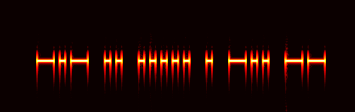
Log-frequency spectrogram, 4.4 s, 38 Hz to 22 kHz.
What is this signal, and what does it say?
Morse code, heard as a keyed tone, about 17 wpm, 700 Hz. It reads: KI5EDM
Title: USA Call Signs - 6 Characters - 8x Character Spacing - 17wpm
